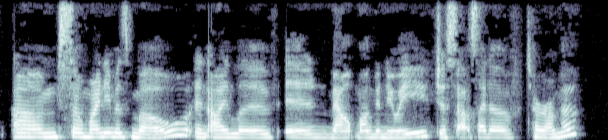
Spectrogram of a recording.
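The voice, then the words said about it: American accent. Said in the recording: “a bit of an accent ... originally from the States. So I'm from Colorado”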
